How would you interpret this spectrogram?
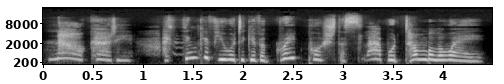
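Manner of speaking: put-on high, hushed girlish excitement; joyous whisper. A narrator's reading. Princess tells Curdie the slab is ready, joyously hushed. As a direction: keep the joy light and high. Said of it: "said in a joyous whisper".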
